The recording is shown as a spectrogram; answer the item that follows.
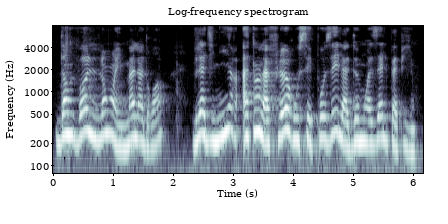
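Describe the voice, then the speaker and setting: A woman librarian reading a children's story aloud, expressive and clear for small children. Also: fairly high pitch, unhurried.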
